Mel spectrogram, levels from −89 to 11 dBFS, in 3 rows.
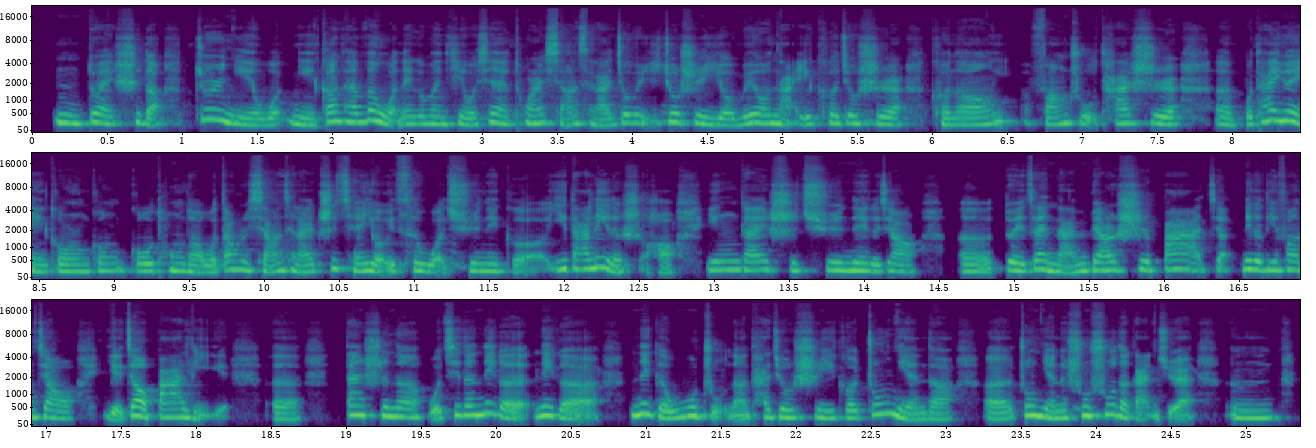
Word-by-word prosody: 嗯， 225 -4 +3
对， 220 -3 +1
是 210 +4 -2
的。 165 -7 -1 0.2
就 315 - -3
是 305 - +2
你 195 -8 +2
我 165 +1 -3
你 185 -7 0
刚 255 +10 +1
才 250 -2 +2
问 260 +2 +4
我 - - +1
那 190 - -3
个 200 - -3
问 200 -1 -1
题， 190 +1 -3
我 170 - -3
现 235 +6 +1
在 205 - 0
突 205 +4 -6
然 215 0 +1
想 215 -2 -3
起 205 0 -3
来 155 -3 -3
就 225 +5 -1
就 240 +1 0
是 220 -4 0
有 170 -2 -1
没 175 +6 -1
有 225 -1 +3
哪 205 -2 +2
一 180 - -2
个 190 +3 -3
就 210 0 0
是 190 -4 -1 0.2
可 175 - -3
能 180 +8 -3
房 195 -1 -2
主 215 -2 -4
他 210 0 -2
是， 210 -4 0 0.2
呃， 175 -2 -3
不 180 +3 -5
太 255 +6 +1
愿 260 -6 +4
意 175 - -2
跟 185 +1 -2
人 180 0 -1
沟 195 +2 -4
沟 195 -2 -1
通 195 +1 -1
的。 175 -4 -1
我 165 - -1
倒 230 - -1
是 220 - 0
想 210 -1 -1
起 205 - 0
来 175 -3 -1
之 195 +7 0
前 220 -6 -1
有 190 -4 +3
一 - - 0
次 195 +3 -3
我 175 -3 0
去 200 - -2
那 190 -1 +1
个 300 +11 -7
意 240 0 +3
大 245 0 0
利 265 0 +5
的 - - 0
时 - - -5
候， - - -5 0.2
应 220 0 0
该 225 0 -1
是 215 -1 -1
去 210 +1 -1
那 205 0 +4
个 180 - -1
叫 180 -2 -4 0.3
呃， 185 0 -2
对， 220 -5 +2
在 235 +5 +1
南 180 -2 +1
边 215 +2 +2
儿， 220 - +2
是 220 +1 +1
巴 230 0 -2
叫 215 - -6
那 240 - +4
个 230 - +5
地 220 0 +2
方 220 +1 -1
叫 195 -4 -1 0.2
也 - - 0
叫 250 -2 +6
巴 210 0 0
黎。 250 - -3 0.2
呃， 160 0 -3 0.3
但 270 0 +4
是 260 -2 +2
呢， 220 -2 +3
我 - - +2
记 265 - +1
得 265 - +4
那 290 +3 +4
个 - - +2
那 250 +2 +5
个 200 -4 0 0.2
那 275 +3 +5
个 205 -9 +2
屋 225 +7 +4
主 240 - -3
呢， 245 - -2
他 225 -4 -3
就 205 -1 +2
是 205 +1 0
一 190 - +1
个 195 0 -1
中 290 +10 -1
年 160 - +3
的， 160 -1 -3 0.2
呃， 165 0 0
中 265 0 +5
年 220 -7 +6
的 190 - +2
叔 225 +5 +4
叔 255 +2 +3
的 220 - +3
感 - - -3
觉。 - - -1 0.2
嗯， 190 +1 0
210 Hz, 315 characters per minute, -23 LUFS, 190-235 Hz, 0.3 s, 叫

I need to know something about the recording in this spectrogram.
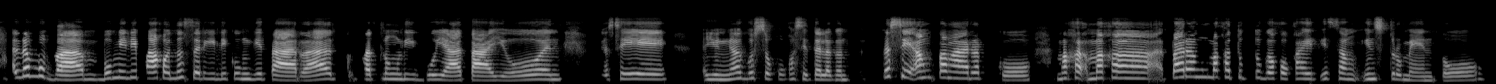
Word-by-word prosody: alam 385 +6 +2
mo 385 0 -3
ba 215 -1 +8
bumili 290 +8 -2
pa 280 -2 +5
ako 290 -1 -2
ng 310 +4 -7
sarili 255 -2 -4
kong 255 -1 -10
gitara, 220 -2 +4 0.3
3,000 235 -2 -5
yata 195 -2 +3
yun. 220 +5 -5 0.4
Kasi 245 0 +2 0.5
ayun 225 0 -5
nga 265 - +1
gusto 275 -2 -4
ko 230 -1 -21
kasi 245 -2 -8
talagang 215 -1 -3 0.3
kasi 365 0 +1
ang 300 +2 +4
pangarap 280 -3 +2
ko, 200 0 -10 0.2
maka 275 -2 0
maka 290 +2 +3 0.5
parang 345 +2 +2
makatugtog 320 -4 -7
ako 265 -2 -8
kahit 260 -1 -4
isang 260 -2 -5
instrumento. 195 -4 -8
245 Hz, 130 wpm, -23 LUFS, 220-280 Hz, 0.5 s, ba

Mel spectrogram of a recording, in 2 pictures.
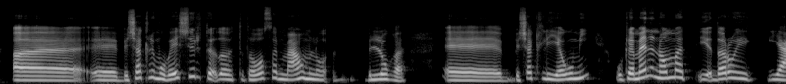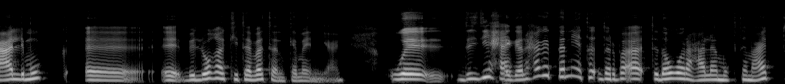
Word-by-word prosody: آآ، 195 -2 +5 0.3
آآ، - - 0
بشكل 290 - -2
مباشر، 260 +9 +1
تقدر 255 -7 -1
تتواصل 235 +6 -3
معاهم 245 +4 +2
لغ 220 -3 -1 0.4
باللغة 215 -5 0 0.4
آآ، 185 -3 +2
بشكل 255 +10 -5
يومي، 250 - +2 0.3
وكمان 255 - +4
إن 325 -7 +1
هُم 315 +3 +3 0.2
يقدروا 260 +5 +1
ي 255 -6 -2
يعلّموك 235 +5 +2 0.4
آآ، 200 +8 -2 0.2
آآ، 190 -2 -2
باللغة 240 +8 0
كتابةً 225 -6 -3
كمان 170 -1 -9
يعني، 200 0 -17 0.4
ود 230 - +3
دي 255 +10 -1
حاجة. 215 -9 -2
الحاجة 360 - -4
التانية 375 -2 -4
تقدر 260 -6 -4
بقى 260 0 -2
تدوّر 255 +2 +2
على 210 0 -2
مجتمعات 210 +4 -2
235 Hz, 130 wpm, -24 LUFS, 200-270 Hz, 0.4 s, آآ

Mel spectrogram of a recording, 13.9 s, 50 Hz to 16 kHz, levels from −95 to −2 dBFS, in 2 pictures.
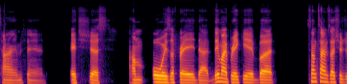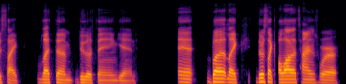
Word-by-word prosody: times, 115 0 -8
and 105 -3 -14 0.5
it's 120 0 -2
just 115 -4 -3 0.4
I'm 125 -1 -4 0.2
always 140 -3 +5
afraid 120 -3 +1
that 105 -3 -4
they 165 - +5
might 155 -2 +5
break 130 0 -1
it, 125 -3 -1
but 120 -3 +2 0.7
sometimes 165 -3 0
I 145 - +3
should 140 -1 -6
just, 130 -1 -9
like, 110 -3 -2 0.4
let 130 -1 0
them 120 -4 -2
do 130 0 -2
their 120 -2 +1
thing, 110 -2 -8
and, 100 -1 -8 0.8
eh 145 -2 -1 0.3
but, 150 -2 +5
like, 130 -2 +2 0.3
there's, 160 +1 +2
like, 155 -5 +3
a - - +5
lotta 135 0 +5
times 130 -2 -3
where 115 -3 -2
125 Hz, 145 wpm, -23 LUFS, 115-140 Hz, 0.8 s, always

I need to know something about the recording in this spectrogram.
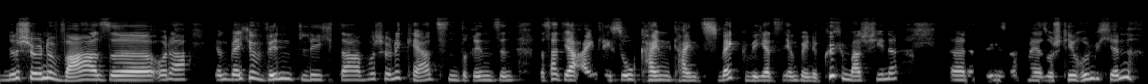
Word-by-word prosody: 'ne 230 +7 -1
schöne 275 -4 +3
Vase 205 +1 +5
oder 230 +1 -1 0.3
irgendwelche 225 +3 -1
Windlichter, 215 -4 -1
wo 255 - -6
schöne 250 +4 -3
Kerzen 210 -2 -4
drin 195 +2 -4
sind. 195 0 -7 0.2
Das 185 - -10
hat 245 -2 -1
ja 205 -1 +6
eigentlich 205 -2 -6
so 215 +2 +1
keinen 205 -1 +1
keinen 185 -4 -1
Zweck, 220 - 0
wie 185 -1 -2
jetzt 190 0 -1
irgendwie 190 -2 -4
'ne 165 - -4
Küchenmaschine, 235 - 0 0.5
äh, 205 -1 0
deswegen 200 +1 -10
sagt 190 - -15
man, 190 -1 -4
ja, 180 - -4
so 180 - -4
Stehrümchen. 225 - 0
210 Hz, 160 wpm, -24 LUFS, 195-235 Hz, 0.5 s, ja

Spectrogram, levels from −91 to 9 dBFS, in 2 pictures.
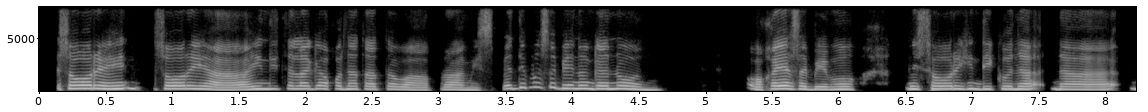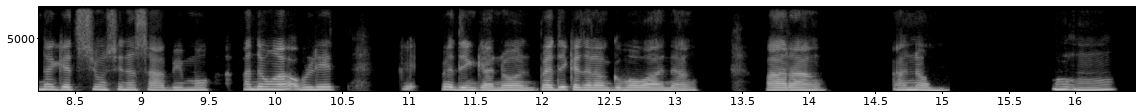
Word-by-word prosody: "Sorry 305 -2 +5
hin 305 0 -4
sorry 290 +1 +3
ha, 225 0 +2
hindi 270 0 +3
talaga 280 0 0
ako 280 - -4
natatawa 250 -6 -1
promise." 215 -3 -3
Puwede 295 +7 -3
mong 435 -2 -6
sabihin 320 -6 +1
ang 300 - +3
ganun. 280 -3 +3 0.7
O 235 - -1
kaya 280 +2 +5
sabihin 240 -3 +1
mo, 245 - +4 0.5
"Ay 270 -1 +2
sorry 275 0 +2
hindi 260 -2 +1
ko 270 - 0
na 255 +5 +2
na 240 -2 +1
na-gets 235 -4 -2
'yong 230 -2 -1
sinasabi 210 -3 -3
mo, 210 +1 -2 0.2
ano 240 0 +2
nga 240 0 +2
ulit?" 230 0 0 0.5
Pwe - - -9 0.2
puwedeng 210 -4 0
gano'n, 190 0 0
puwede 215 +1 +2
ka 215 - +1
na 210 - +1
lang 205 - +1
gumawa 190 -1 0
ng 180 0 -4 0.5
parang 190 -2 -1 0.5
ano, 205 -3 -1 0.9
mm. 225 -1 -1
235 Hz, 155 wpm, -23 LUFS, 210-275 Hz, 0.9 s, Sorry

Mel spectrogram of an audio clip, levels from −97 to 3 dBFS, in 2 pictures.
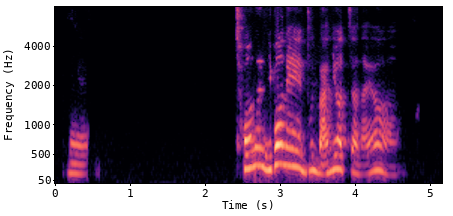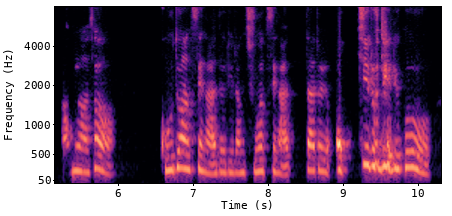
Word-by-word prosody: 네. 165 -2 -10 2.0
저는 260 +1 +3
이번에 295 -4 +5
눈 220 +3 -2
많이 200 +5 0
왔잖아요. 205 - -4 0.7
많이 215 - -6
와서 210 +4 -3 0.6
고등학생 230 -1 -1
아들이랑 180 +1 -6
중학생 200 +1 -5
아 150 -2 -5 0.2
딸을 215 -3 -2
억지로 330 -2 +4
데리고 250 - 0
220 Hz, 215 characters per minute, -19 LUFS, 185-265 Hz, 2.0 s, 이번에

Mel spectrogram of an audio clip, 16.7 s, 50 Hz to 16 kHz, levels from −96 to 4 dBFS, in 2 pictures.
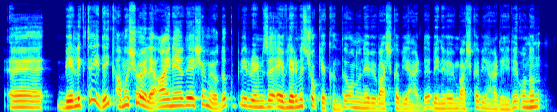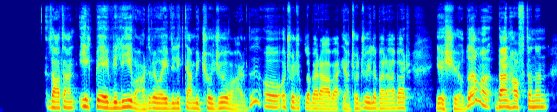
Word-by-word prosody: Eee, 160 -1 +2 0.2
birlikteydik 200 - +2
ama, 190 +5 +1
şöyle, 205 - +4
aynı 185 +3 +4
evde 200 +1 +5
yaşamıyorduk. 200 - +1
Birbirimize 170 -5 0
evlerimiz 160 +1 +4
çok 195 -7 -2
yakındı. 130 0 -5
Onun 155 -3 -3
evi 135 -2 -2
başka 125 +1 -3
bir 125 - -7
yerde, 115 +7 -6
benim 130 -1 -3
evim 130 +1 -3
başka 130 +5 -4
bir - - -5
yerdeydi. 120 +3 -6
Onun 160 +2 0 0.9
zaten 155 -1 0
ilk 180 0 -1
bir 170 - +6
evliliği 150 +3 +4
vardı 120 +2 -5
ve 140 - +3
o 135 - +1
evlilikten 130 +1 -2
1 130 -1 -4
çocuğu 135 +2 0
vardı. 110 - -8
O, 165 -2 0
o 165 - -2
çocukla 140 -3 -5
beraber, 125 -2 -1
yani, 105 - -8
çocuğuyla 135 +3 -4
beraber 135 +2 -4 0.4
yaşıyordu 120 -2 -1
ama 215 - 0
ben 170 0 +5
haftanın, 165 +1 -2
150 Hz, 160 wpm, -21 LUFS, 130-170 Hz, 0.9 s, bir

